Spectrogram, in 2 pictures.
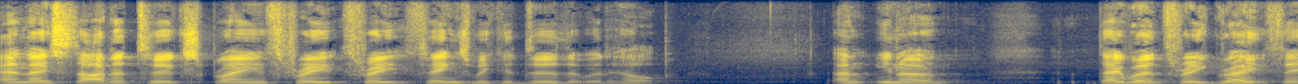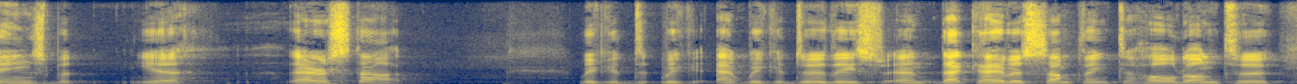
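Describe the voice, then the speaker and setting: Speaking at a moderate pace with long, frequent pauses, a man with an Australian accent has a fairly high pitch, ordinary pitch variation and a bright, sharp tone. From Australia, Sydney. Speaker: missionary. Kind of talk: sermon. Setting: church. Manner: halting, many fillers.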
